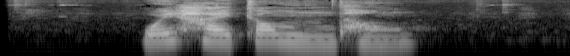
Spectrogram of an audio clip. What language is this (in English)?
Cantonese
